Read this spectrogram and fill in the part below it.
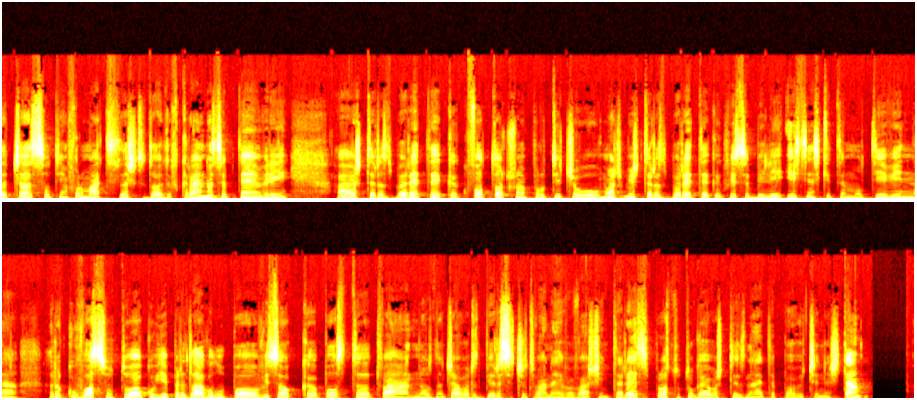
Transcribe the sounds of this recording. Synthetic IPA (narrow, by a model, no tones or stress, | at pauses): t̪ət͡ʃasot̪infoɾmat̪sijət̪əʃt̪ɛd̪ɔjd̪ɛfkɾajənɐsɛp̚t̪ɛɱvɾi | ʃt̪ɛɾəzbɛɾɛt̪ɛkɐkv̥ɔt̪ɔt͡ʃnoɛpɾot̪it͡ʃəlˠomɔʒɛbiʃt̪ɛɾəzbɛɾɛt̪ɛkɐkvisəbiliʔist̪insk̟it̪ɛmot̪ivinɐ | ɾɐkovɔt̪st̪vot̪oɐkoviɛpɾɛd̪lˠaɡəlˠopovisɔkpɔst̪ət̪ovanɛoznɐt͡ʃavəɾəzbiɾəsɛ̥t͡ʃɛt̪ovanɛɛvɐvːaʃint̪ɛɾɛspɾɔst̪ot̪oɡavəʃt̪ɛznaɛt̪ɛpɔvɛt͡ʃɛnɛʃt̪a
